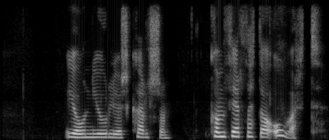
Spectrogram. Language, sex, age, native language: Icelandic, female, 30-39, Icelandic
